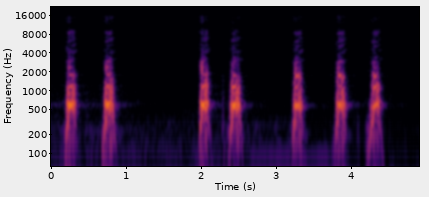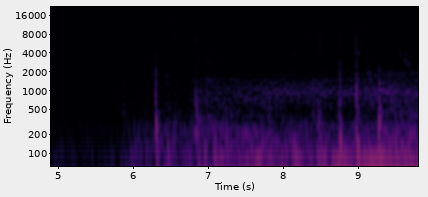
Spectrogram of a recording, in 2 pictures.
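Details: A dachshund puppy gives sharp, mid-pitched barks in quick pairs, then falls quiet, and the owner then says "Stop. No."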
